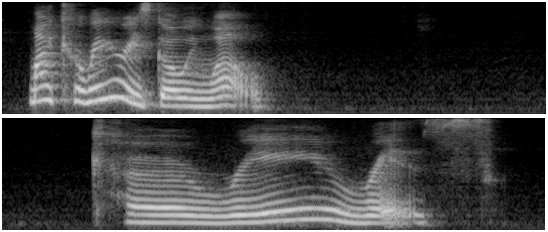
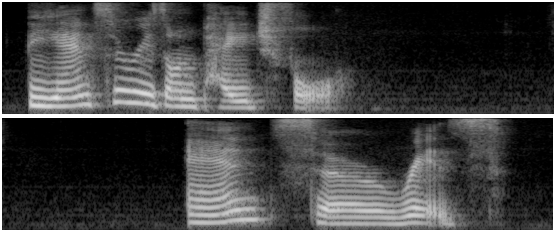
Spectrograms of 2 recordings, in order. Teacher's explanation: The R at the end of each word links straight into the vowel sound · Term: linking R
